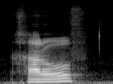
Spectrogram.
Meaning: 1. lamb (mammal) 2. a colt of 6-7 months of age (mammal) 3. young ignorant person, naive, being born yesterday
- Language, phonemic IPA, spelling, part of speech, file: Arabic, /xa.ruːf/, خروف, noun, Ar-خروف.ogg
